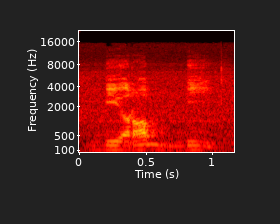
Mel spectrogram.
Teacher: huruf ba keluar dari dua bibir. Ya, keluar dari dua bibir yang ditempelkan.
